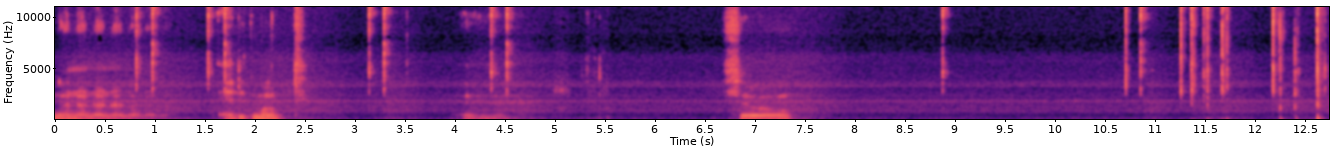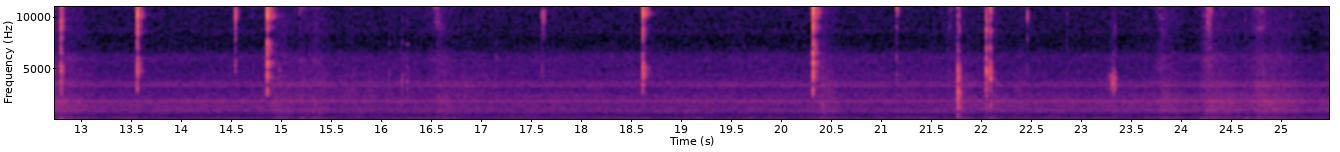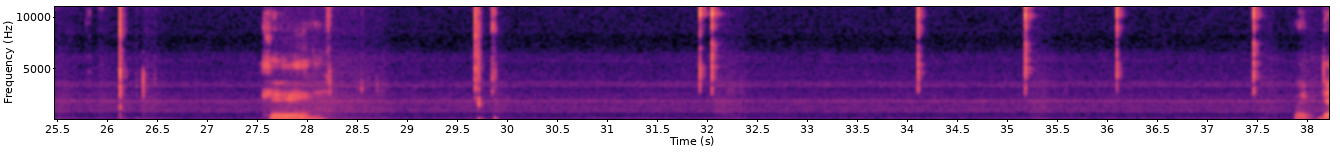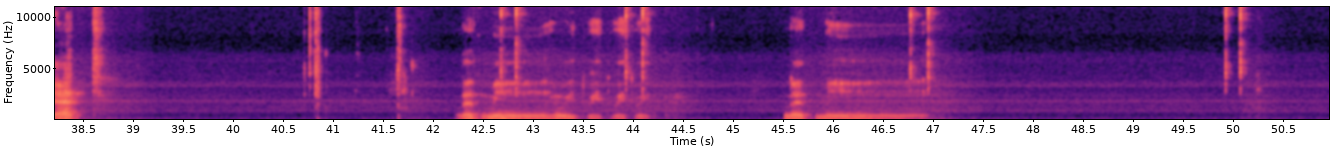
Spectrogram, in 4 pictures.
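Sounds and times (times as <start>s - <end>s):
mouse and keyboard clicks: 10.7s - 12.9s, 29.7s - 30.0s, 31.9s - 32.2s, 40.7s - 41.0s, 49.9s - 50.4s.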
